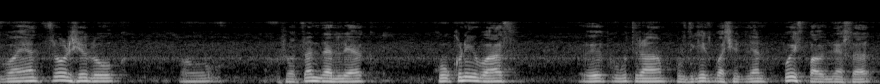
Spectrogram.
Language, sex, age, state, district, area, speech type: Goan Konkani, male, 60+, Goa, Salcete, rural, spontaneous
